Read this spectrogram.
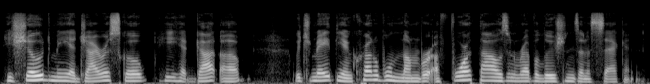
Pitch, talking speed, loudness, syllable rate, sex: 160 Hz, 195 wpm, -18 LUFS, 6.0 syllables/s, female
